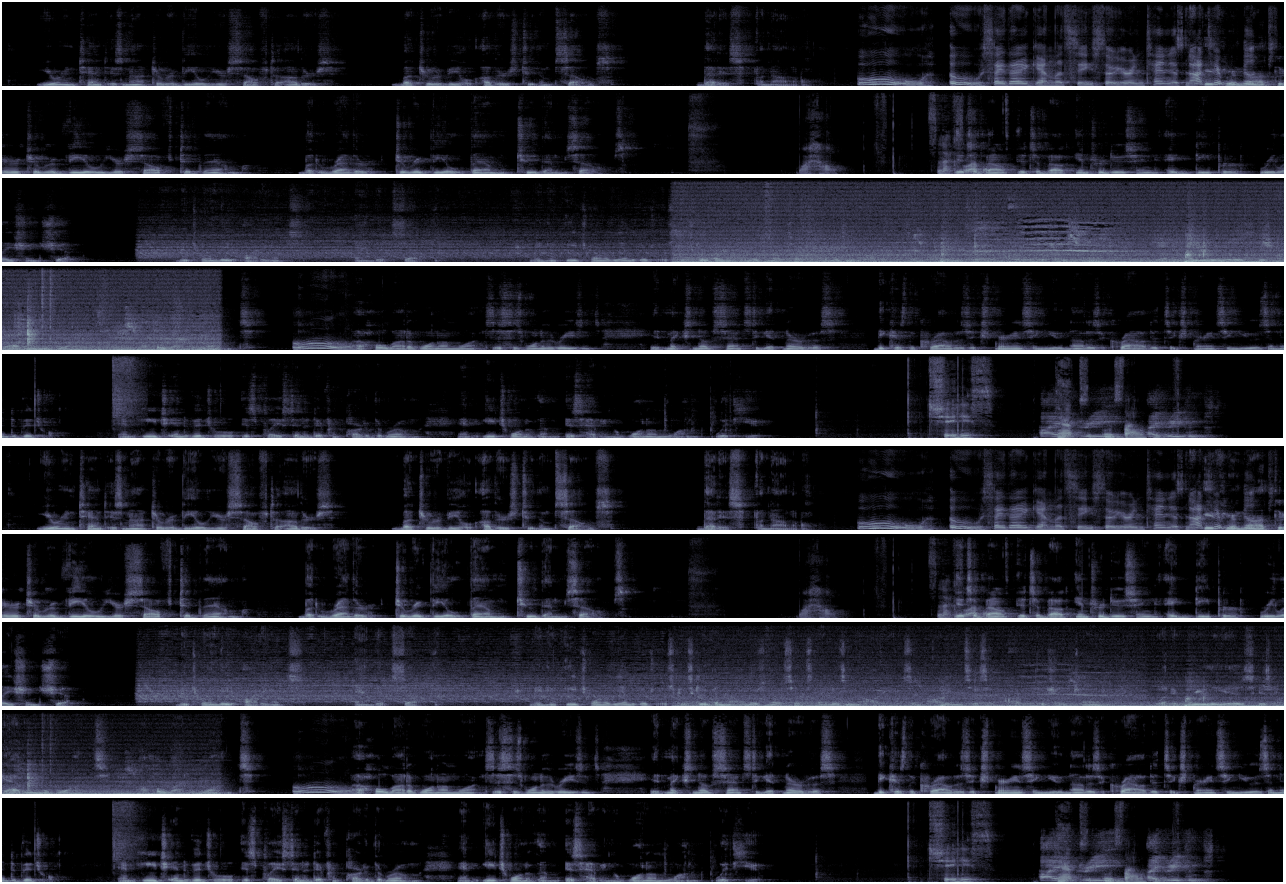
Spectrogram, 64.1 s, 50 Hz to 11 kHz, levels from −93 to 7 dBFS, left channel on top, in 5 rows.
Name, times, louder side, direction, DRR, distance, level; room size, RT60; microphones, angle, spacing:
voice 1, 0.4-3.3 3.9-6.1 7.0-8.1 12.0-15.3 15.8-19.1 22.3-26.3 27.4-28.7 29.2-30.1 30.9-39.6 39.8-41.0 42.0-46.8 47.2-51.8 52.4-58.9, right 3 dB, 50° right, 0.7 m, -37 dB
voice 2, 8.6-12.6 19.7-19.9 20.8-21.2 22.2-22.8 41.4-42.0 52.4-52.6 60.5-61.2 61.8-62.0 62.3-62.9, left 1 dB, 15° left, 0.8 m, -36 dB
sound 1, 27.0-37.1, right 5 dB, 70° right, 2.4 m, -47 dB
sound 2, 32.3-40.7, left 3 dB, 50° left, 0.8 m, -34 dB
voice 3, 61.7-63.4, right 3 dB, 90° right, 2.8 m, -39 dB
20.0 x 11.5 x 5.5 m
head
